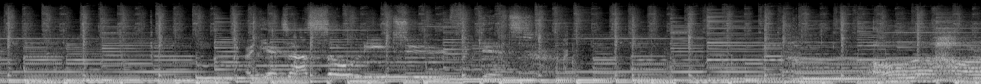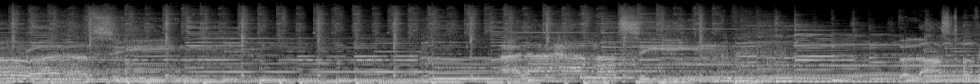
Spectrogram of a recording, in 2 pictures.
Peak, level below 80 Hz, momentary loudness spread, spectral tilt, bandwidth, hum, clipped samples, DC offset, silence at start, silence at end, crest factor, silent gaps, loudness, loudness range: -4 dBFS; -28 dBFS; 3 LU; -5 dB/octave; 19.5 kHz; none; under 0.1%; under 0.1%; 0 s; 0 s; 14 dB; none; -18 LUFS; 2 LU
